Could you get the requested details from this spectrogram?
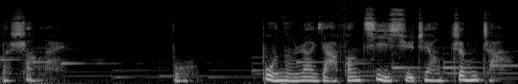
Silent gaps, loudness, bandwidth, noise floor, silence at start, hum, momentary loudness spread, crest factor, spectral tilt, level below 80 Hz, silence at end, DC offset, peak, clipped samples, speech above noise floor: none; -28 LUFS; 15.5 kHz; -58 dBFS; 0 s; none; 16 LU; 16 dB; -4.5 dB/octave; -62 dBFS; 0 s; under 0.1%; -14 dBFS; under 0.1%; 30 dB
